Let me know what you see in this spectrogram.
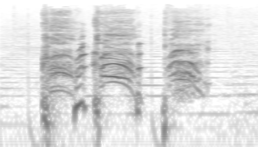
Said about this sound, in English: But you see Yargan pales a little bit, and you wake up with a cough.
